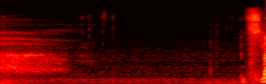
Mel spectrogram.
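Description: A man's breathy sigh, an exhalation fading out over about half a second, followed by quiet.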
